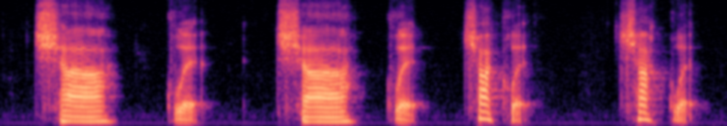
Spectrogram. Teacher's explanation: the second syllable is going to have almost like a short i sound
